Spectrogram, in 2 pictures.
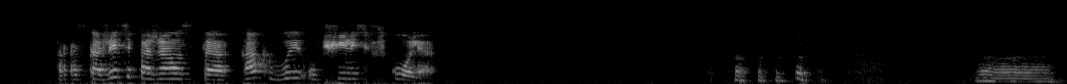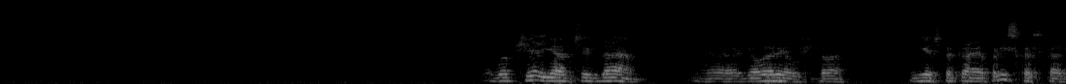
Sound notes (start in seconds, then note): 7.2 laughing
